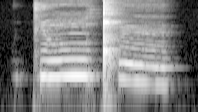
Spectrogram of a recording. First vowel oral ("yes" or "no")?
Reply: no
